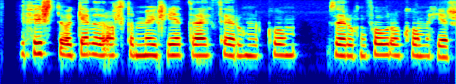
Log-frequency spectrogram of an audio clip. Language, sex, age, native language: Icelandic, female, 18-19, Icelandic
